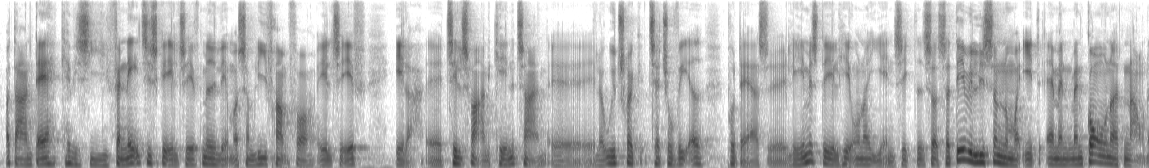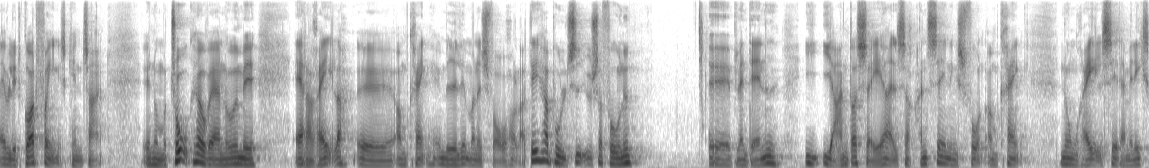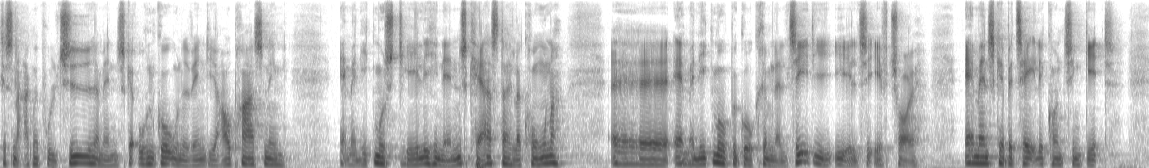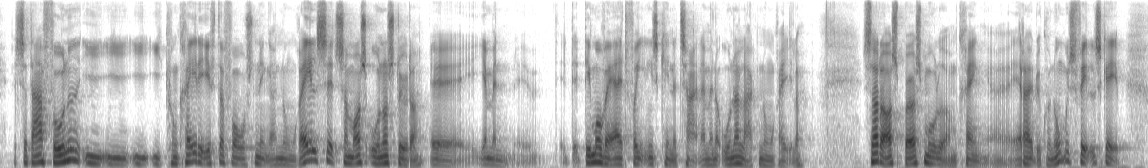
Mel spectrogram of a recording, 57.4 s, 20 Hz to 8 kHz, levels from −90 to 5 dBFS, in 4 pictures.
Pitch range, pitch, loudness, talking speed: 90-115 Hz, 105 Hz, -25 LUFS, 165 wpm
